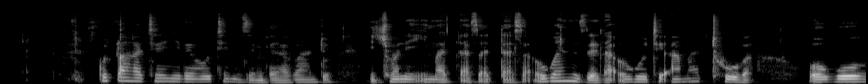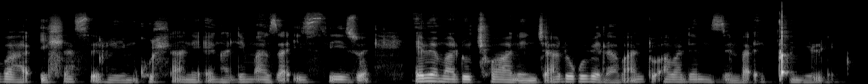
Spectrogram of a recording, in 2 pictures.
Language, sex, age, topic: North Ndebele, male, 18-24, health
